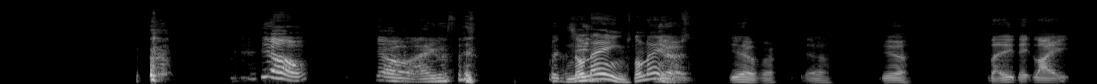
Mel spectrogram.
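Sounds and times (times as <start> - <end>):
person coughing after hitting a weed pen: 1.4 - 1.8
raspy throaty groan or throat clearing: 1.4 - 1.8
speech: 2.6 - 3.1, 3.8 - 4.8, 5.5 - 9.2, 9.9 - 10.8.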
